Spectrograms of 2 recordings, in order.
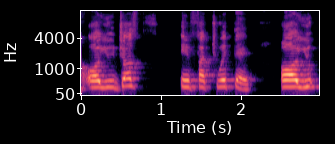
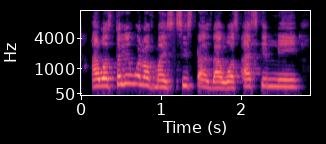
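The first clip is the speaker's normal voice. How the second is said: ordinary talk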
